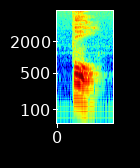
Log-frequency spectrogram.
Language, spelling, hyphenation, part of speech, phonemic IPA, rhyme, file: Dutch, pool, pool, noun, /poːl/, -oːl, Nl-pool.ogg
- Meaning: 1. magnetic pole (especially of the Earth and other celestial bodies) 2. electrical pole (e.g. of a battery) 3. an opposing side of a principle or a doctrine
